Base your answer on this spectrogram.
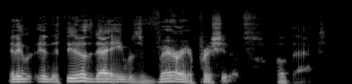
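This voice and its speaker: A man's fairly quick speech with a Southern US accent, dry and close with no echo, on a very clean recording with a silent background. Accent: Southern US (Oklahoma). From US South, southern Oklahoma. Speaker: addiction interventionist. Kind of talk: casual interview.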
